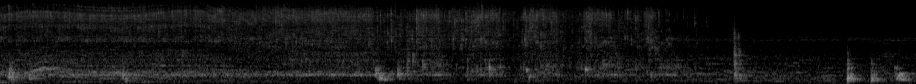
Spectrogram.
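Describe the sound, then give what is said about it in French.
Steady flowing river water rushes and gurgles throughout, with a few brief splashing bursts toward the end; no one speaks. “Retour à la rivière.”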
